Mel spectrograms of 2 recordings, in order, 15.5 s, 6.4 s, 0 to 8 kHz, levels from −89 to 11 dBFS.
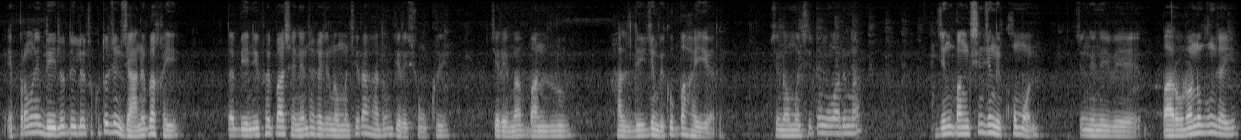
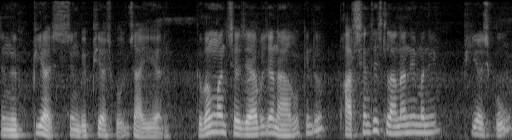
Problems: none marked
